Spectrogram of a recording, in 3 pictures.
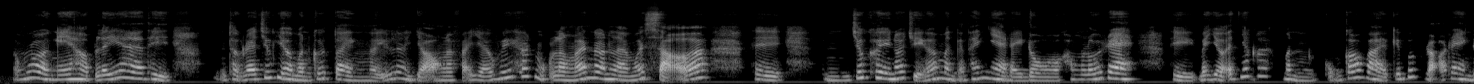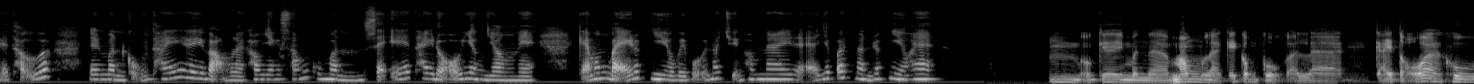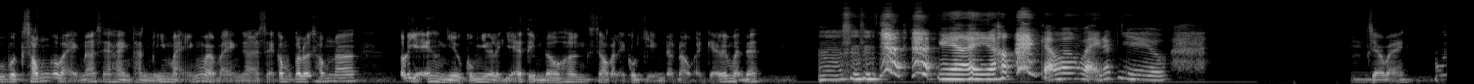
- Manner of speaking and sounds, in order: static; tapping; other background noise; unintelligible speech; distorted speech; chuckle; giggle; laugh; unintelligible speech
- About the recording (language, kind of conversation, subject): Vietnamese, advice, Làm thế nào để tôi bắt đầu tối giản khi cảm thấy ngộp vì đồ đạc quá nhiều?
